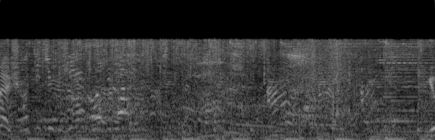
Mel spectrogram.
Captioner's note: crowd mutters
